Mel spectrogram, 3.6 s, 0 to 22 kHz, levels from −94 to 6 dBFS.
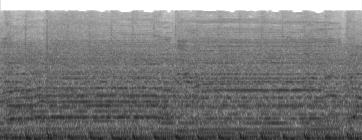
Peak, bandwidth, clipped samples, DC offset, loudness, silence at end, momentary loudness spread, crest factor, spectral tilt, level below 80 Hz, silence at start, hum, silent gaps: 0 dBFS; 16 kHz; under 0.1%; under 0.1%; -11 LUFS; 0 s; 1 LU; 10 dB; -4.5 dB/octave; -16 dBFS; 0 s; none; none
